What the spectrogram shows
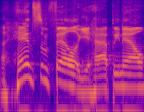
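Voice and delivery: tentative put-on Boston accent. Describing a character when asked, in a put-on Boston accent. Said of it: "I don't know if I can do a Boston accent".

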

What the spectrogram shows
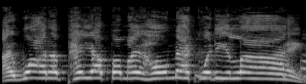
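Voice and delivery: very high yell, stretched long. Retelling a woman who screamed in the bank lobby every month, imitating her scream. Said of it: "she would just scream in the middle of the lobby".

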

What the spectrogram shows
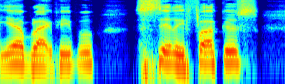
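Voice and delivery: mock heavy, scoffing sarcasm, high-pitched. Recounting what he said at the screen, retelling a sarcastic remark. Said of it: "he says it so sarcastically".

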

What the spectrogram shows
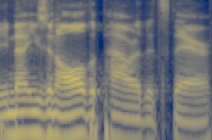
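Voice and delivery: normal talking voice

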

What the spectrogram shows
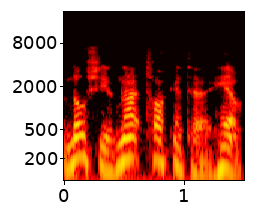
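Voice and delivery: ordinary talk

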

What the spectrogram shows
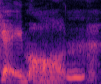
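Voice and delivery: mock muttering under breath. Retelling what a man said to himself as the wheels touched the tarmac, under his breath. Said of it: "I heard him under his breath say to himself".

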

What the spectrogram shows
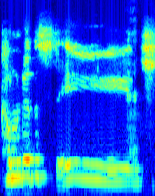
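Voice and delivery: smooth, slow, stretched club emcee announcer voice. Speaker shows the voice they went with, a strip club announcer voice. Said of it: "I went with a strip club announcer".

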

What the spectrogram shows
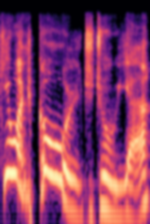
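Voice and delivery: slow, unhurried, drawn-out deliberate character voice. Retelling a scene from a Leprechaun movie: imitating the Leprechaun. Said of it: "and the leprechaun's like".

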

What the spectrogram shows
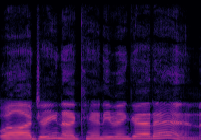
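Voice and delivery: cocky, self-satisfied little voice. Retelling a scene from The Hills, imitating Spencer's cocky voice. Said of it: "his little cocky voice".

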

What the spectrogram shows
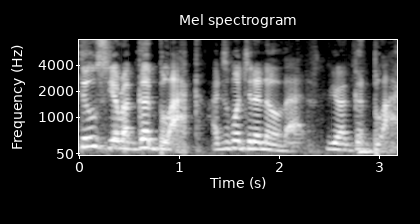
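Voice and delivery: put-on elderly woman's voice. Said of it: "She's like".

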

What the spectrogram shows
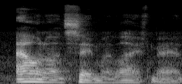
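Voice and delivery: acted dead-serious, very low, deep, grave tone. Retelling how the other speaker said it the other night: imitating someone being very serious. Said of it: "all serious, you're like".

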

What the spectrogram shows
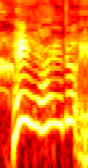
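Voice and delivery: very high, tiny little voice. Retelling a scene where a wrench talks: [name]'s little voice. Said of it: "[name] does the little voice".

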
